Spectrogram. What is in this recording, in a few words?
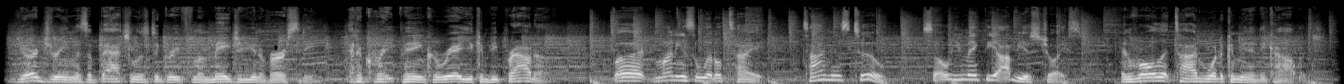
younger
